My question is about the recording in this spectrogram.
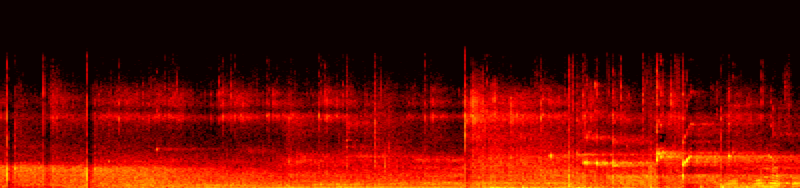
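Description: Table tennis ball clicking off the bats and table in a short rally about five to seven seconds in, with short high squeaks from shoes on the hall floor, followed by a voice calling out.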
